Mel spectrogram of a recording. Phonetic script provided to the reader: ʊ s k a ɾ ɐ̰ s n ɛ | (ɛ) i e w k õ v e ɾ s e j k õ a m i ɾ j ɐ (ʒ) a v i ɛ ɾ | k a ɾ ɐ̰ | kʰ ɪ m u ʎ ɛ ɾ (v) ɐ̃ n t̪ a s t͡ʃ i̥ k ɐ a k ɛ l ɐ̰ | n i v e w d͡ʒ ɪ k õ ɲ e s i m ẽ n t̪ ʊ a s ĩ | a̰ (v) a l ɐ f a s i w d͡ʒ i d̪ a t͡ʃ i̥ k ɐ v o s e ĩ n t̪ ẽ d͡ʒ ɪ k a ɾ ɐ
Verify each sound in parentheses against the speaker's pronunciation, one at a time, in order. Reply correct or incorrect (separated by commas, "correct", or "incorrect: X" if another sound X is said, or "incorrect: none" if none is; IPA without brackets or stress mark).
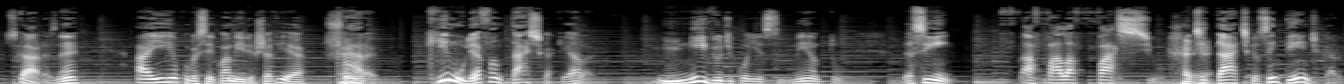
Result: incorrect: a, incorrect: ʃ, incorrect: f, incorrect: f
